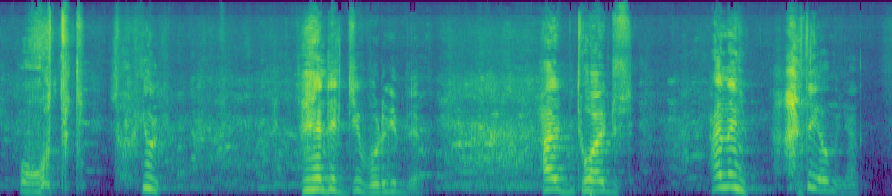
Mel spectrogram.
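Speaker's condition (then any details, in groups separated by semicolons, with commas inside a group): Cerebral palsy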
